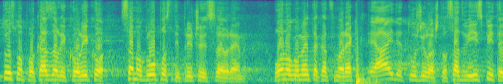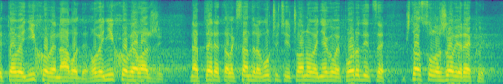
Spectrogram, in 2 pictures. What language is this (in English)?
Serbian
